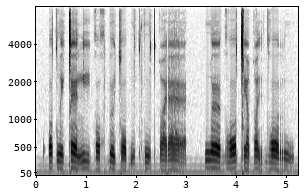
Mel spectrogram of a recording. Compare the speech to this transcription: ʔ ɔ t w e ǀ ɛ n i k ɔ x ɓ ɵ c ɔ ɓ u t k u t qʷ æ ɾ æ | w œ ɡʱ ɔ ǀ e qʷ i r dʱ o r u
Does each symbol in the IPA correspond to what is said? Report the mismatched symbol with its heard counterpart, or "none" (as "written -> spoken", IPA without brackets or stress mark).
o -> ɔ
